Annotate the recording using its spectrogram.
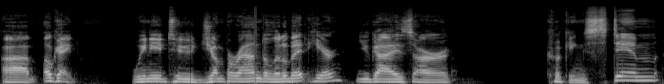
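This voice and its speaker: A man's voice: mid-range voice, fairly even intonation, measured pace, fairly bright tone, dry recording. Laid-back male game master. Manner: laid-back, joking, laughs often. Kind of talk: narrating a tabletop game.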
